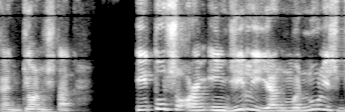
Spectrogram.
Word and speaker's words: John Stott: Tulisannya kan John Stott. dua kata, bacanya kan John Stott.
